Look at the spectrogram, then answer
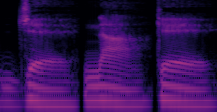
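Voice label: "jenake", concatenated syllables; Affixing experiment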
